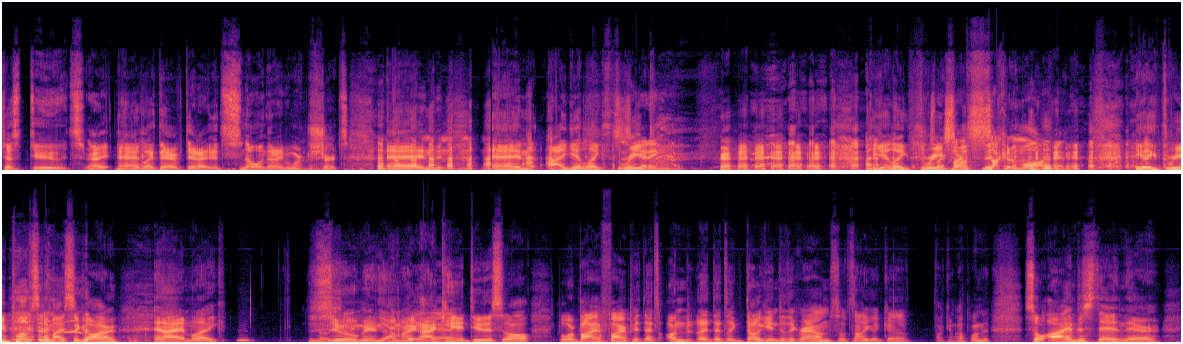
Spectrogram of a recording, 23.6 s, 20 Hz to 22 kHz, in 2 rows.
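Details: Adult male with stutter onset at age 20 after a softball injury (ball to throat, head strike), with major concussion and minor vocal contusion, later diagnosed by a neurologist as neurogenic stutter; neurogenic stuttering.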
